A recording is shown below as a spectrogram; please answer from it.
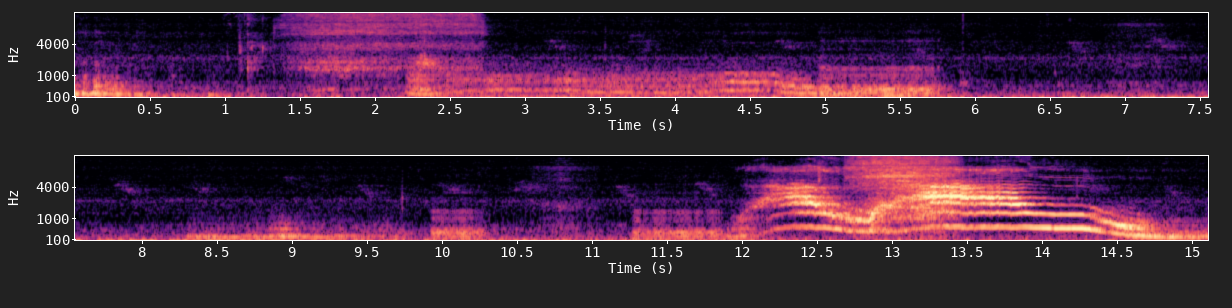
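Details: Kitten meeting its mother again after one month apart; soft scattered mews and chirps give way to a loud, drawn-out meow that rises and falls near the end.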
